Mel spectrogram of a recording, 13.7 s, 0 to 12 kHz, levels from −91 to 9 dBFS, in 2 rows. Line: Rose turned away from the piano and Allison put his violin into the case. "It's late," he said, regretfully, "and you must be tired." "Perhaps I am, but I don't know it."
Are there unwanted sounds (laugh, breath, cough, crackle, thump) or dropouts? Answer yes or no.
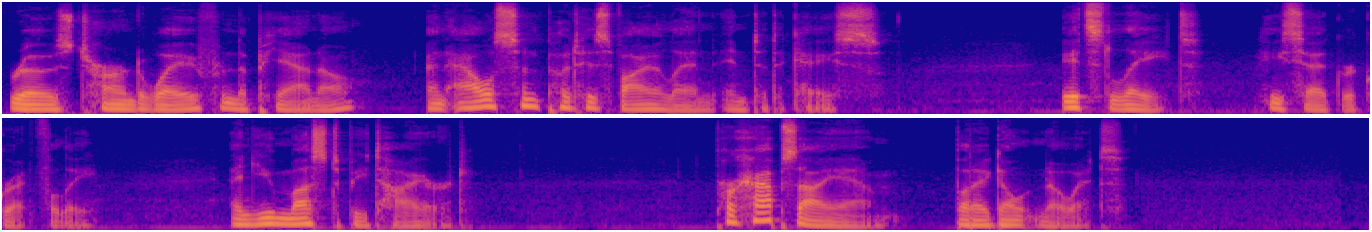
no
